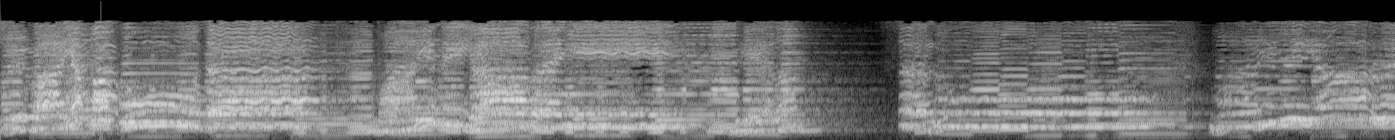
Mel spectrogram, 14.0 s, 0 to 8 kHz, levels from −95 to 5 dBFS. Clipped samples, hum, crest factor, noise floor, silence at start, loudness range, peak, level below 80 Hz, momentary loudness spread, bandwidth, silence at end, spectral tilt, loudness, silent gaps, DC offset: under 0.1%; none; 16 dB; -52 dBFS; 0 s; 7 LU; 0 dBFS; -56 dBFS; 11 LU; 5.2 kHz; 0 s; -9 dB/octave; -16 LUFS; none; under 0.1%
